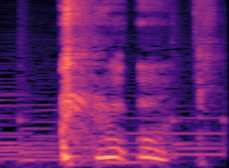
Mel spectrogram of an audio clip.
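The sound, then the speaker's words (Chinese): A man coughs and clears his throat in a loud, short, voiced burst broken into two or three pulses, heard on its own. “他咳嗽一声，先用言语拉近距离。”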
